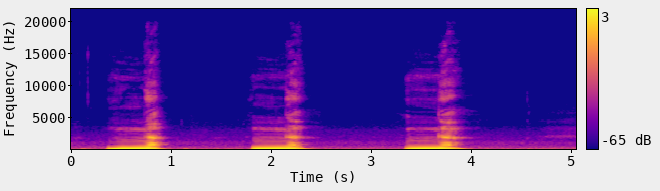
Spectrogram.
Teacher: So in order to make the sound of งองู ng, basically the sound starts from the soft palate inside of your throat squeezing together. So not anywhere from your mouth, from your tongue, from your ceiling or your roof, no, but it's inside at the beginning of your throat.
